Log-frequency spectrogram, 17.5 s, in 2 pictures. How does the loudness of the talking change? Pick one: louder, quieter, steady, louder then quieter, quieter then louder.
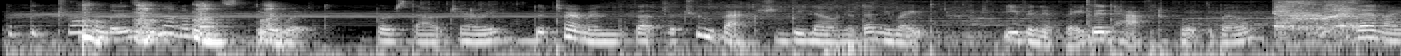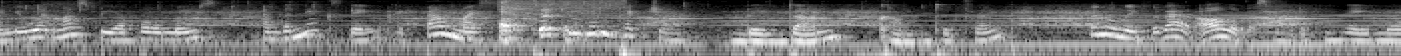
steady.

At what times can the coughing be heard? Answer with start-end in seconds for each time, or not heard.
0.5-1.8, 8.0-9.3, 11.8-12.7.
